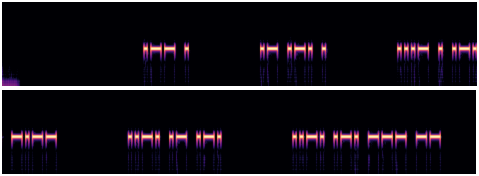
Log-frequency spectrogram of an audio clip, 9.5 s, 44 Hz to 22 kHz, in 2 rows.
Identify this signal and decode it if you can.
Morse code, heard as a keyed tone, about 36 wpm, 700 Hz. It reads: WE ARE VERY FAR FROM
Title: 3x Word-Spacing - Sentences from Top 300 Words - 35wpm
